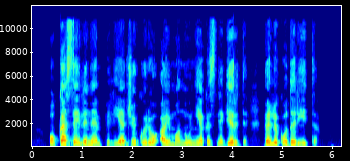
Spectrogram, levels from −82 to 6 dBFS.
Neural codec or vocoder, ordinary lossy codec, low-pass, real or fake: vocoder, 48 kHz, 128 mel bands, Vocos; AAC, 32 kbps; 10.8 kHz; fake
